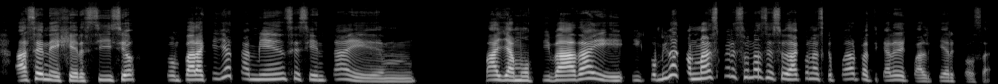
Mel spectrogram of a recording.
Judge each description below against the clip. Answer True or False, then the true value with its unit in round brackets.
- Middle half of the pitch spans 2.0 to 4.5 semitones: False (5.2 semitones)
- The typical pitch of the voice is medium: False (215 Hz)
